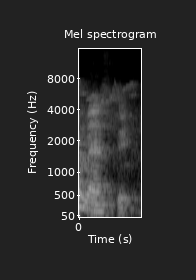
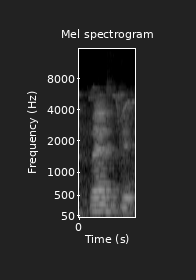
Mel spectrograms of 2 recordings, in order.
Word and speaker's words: Wednesday: डे कौन सा है वेंसडे, WEDNESDAY, वेंसडे। सबको स्पेलिंग याद हो जानी चाहिए।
